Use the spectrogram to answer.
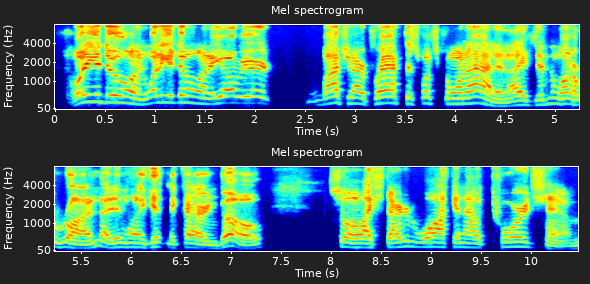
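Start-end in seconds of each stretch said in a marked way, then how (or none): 0.2-4.4 put-on high-pitched, raised, demanding yell. Retelling how a coach spotted him watching practice: imitating someone yelling. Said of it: "he starts yelling".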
